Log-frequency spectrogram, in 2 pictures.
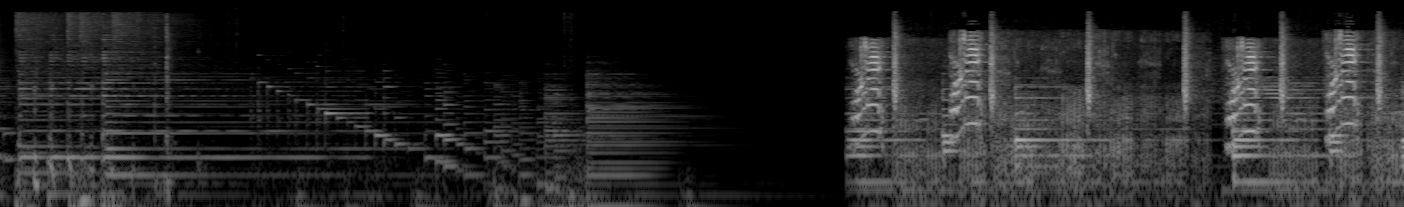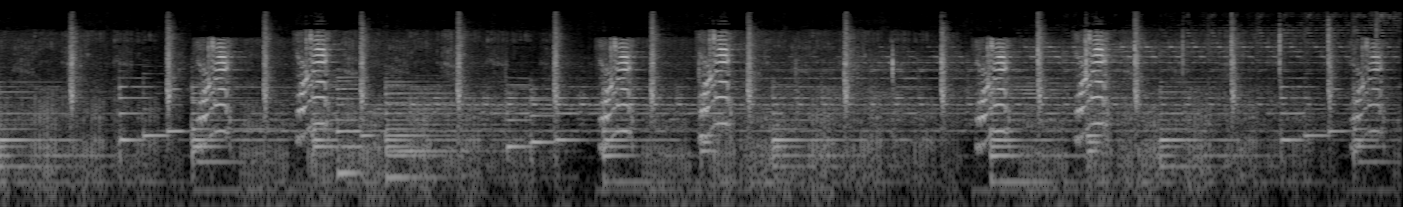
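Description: Cat meows run through a musical track. A descending run of tones opens it, then a loud, steady beat kicks in with repeated meow sounds woven through. No one speaks.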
